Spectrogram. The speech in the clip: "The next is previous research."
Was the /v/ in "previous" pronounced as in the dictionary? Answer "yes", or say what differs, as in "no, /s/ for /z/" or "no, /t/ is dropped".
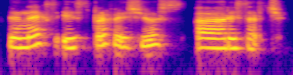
no, /f/ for /v/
